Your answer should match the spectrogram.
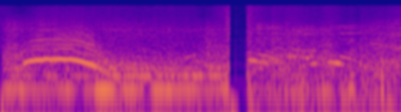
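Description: Race car engines running at a steady pitch as two compact cars go side by side on the last lap, under a long drawn-out voice that rises and falls near the start. The sound cuts out completely for a moment just past halfway.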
